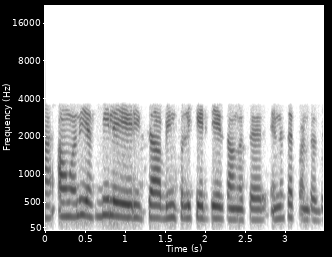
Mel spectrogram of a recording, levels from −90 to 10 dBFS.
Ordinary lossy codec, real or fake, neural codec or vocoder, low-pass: none; real; none; 3.6 kHz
